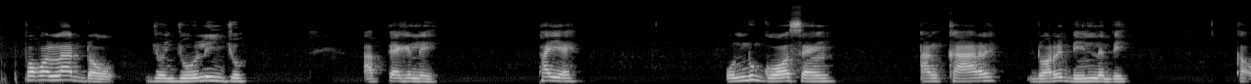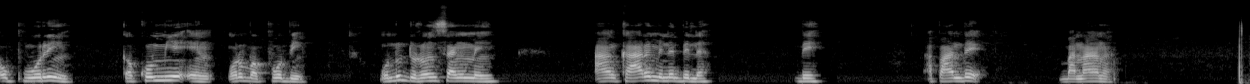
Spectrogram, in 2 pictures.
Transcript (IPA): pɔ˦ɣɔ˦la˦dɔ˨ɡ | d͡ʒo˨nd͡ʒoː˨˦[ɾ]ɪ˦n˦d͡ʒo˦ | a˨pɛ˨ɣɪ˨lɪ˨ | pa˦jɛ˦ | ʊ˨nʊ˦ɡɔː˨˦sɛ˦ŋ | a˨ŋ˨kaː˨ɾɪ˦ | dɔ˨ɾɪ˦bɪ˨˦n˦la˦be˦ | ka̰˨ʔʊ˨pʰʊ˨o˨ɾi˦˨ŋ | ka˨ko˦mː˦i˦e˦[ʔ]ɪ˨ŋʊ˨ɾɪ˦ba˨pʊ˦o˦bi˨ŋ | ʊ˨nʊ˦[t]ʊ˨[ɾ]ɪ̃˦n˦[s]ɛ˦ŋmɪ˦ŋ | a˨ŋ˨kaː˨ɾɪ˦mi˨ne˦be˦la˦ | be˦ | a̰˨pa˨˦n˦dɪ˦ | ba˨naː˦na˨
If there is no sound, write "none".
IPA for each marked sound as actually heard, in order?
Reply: l, ʔ, d, ɾ, s

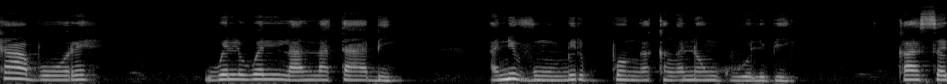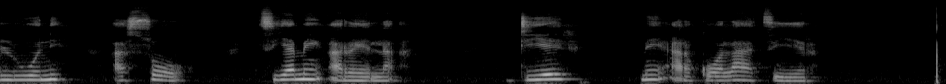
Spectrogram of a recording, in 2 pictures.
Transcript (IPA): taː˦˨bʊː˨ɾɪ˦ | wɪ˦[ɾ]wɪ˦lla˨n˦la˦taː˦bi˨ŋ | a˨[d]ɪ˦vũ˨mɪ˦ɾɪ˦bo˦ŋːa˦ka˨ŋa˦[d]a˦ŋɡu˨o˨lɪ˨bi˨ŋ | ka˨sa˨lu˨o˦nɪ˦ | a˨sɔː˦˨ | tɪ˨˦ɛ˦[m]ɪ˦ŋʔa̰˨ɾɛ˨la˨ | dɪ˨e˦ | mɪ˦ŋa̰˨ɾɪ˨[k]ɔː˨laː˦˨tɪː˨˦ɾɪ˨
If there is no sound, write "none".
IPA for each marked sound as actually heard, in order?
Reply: l, n, n, m, k

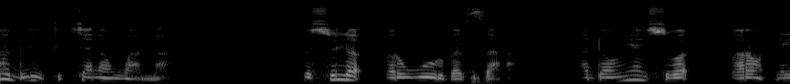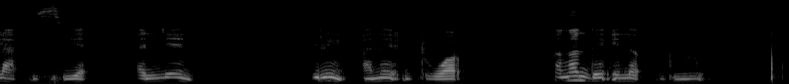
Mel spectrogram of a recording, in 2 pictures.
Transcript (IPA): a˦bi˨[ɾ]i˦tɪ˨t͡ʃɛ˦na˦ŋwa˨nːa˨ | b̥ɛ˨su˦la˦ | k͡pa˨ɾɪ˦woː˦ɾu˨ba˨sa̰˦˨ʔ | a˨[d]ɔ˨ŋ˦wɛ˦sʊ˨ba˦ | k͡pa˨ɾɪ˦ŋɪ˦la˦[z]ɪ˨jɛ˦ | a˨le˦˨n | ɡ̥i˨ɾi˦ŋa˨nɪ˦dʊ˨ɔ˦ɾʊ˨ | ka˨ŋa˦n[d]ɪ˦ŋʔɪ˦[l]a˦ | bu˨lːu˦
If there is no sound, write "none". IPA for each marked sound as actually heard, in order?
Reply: l, d, z, d, l

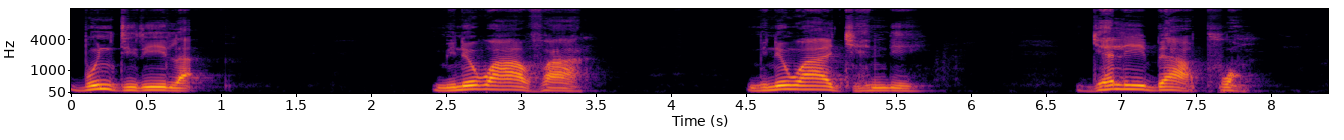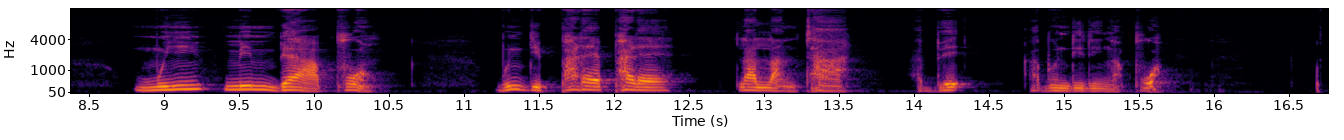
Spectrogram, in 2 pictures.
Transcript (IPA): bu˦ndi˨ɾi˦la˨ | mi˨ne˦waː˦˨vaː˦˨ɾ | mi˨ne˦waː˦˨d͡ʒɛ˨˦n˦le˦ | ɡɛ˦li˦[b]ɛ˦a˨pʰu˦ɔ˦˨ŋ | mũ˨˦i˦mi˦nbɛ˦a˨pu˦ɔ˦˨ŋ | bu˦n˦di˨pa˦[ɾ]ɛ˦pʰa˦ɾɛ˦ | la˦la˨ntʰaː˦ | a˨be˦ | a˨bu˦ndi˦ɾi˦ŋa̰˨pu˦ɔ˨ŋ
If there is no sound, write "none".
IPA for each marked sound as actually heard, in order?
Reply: b, ɾ

